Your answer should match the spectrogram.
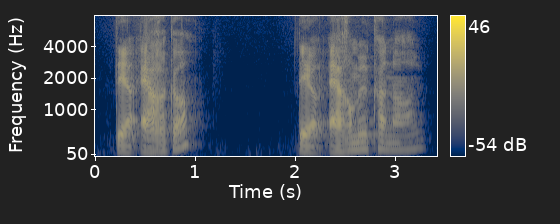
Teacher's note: Leider wird Ästhetik wie ein offenes E ausgesprochen, aber dieser Buchstabe ist normalerweise geschlossen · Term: geschlossenes E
